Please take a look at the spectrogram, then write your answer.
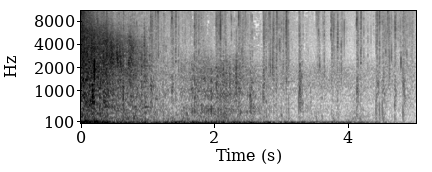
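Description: A Confringo fire spell explodes in Hogwarts Legacy on Xbox Series X, opening with a loud, heavy boom that rumbles and crackles as it slowly fades over several seconds.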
